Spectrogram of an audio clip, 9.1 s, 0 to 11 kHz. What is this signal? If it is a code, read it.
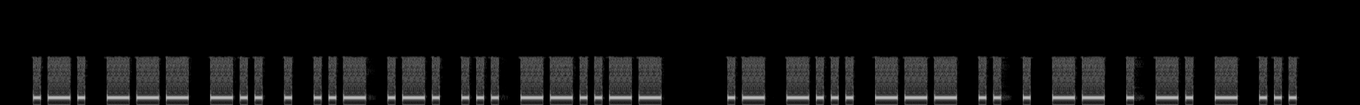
Morse code, heard as a keyed tone, about 25 wpm, 800 Hz. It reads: RODEURS, ABOIEMENTS
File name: cours-868-teste-clair-vitesse-23mpm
